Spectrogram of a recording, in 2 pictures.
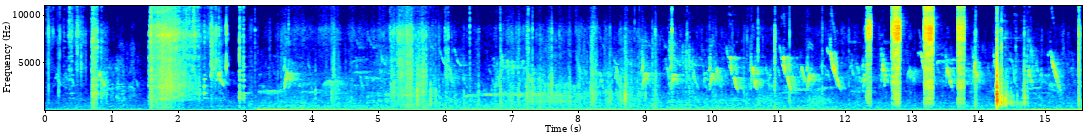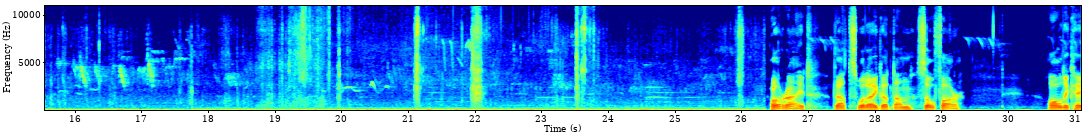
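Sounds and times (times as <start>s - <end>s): gravel crunching and rattling: 0.0s - 12.5s, 13.7s - 24.1s
rustling: 0.0s - 14.8s, 17.6s - 20.2s
stone clicks: 13.7s - 14.8s.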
